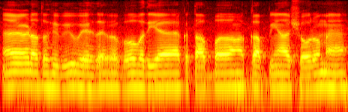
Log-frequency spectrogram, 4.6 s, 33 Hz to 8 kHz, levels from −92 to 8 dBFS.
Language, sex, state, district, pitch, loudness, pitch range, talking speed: Punjabi, male, Punjab, Kapurthala, 110 Hz, -16 LUFS, 105-115 Hz, 195 wpm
